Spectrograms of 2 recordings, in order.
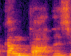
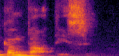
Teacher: C'è solo una piccolissima differenza nella sonorizzazione della seconda persona plurale da cantades in cantatis.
